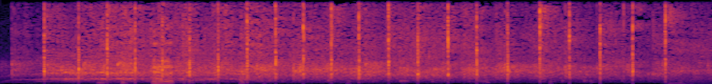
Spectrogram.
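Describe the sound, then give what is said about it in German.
An audience, asked to cheer once more, cheers and claps, with steady, evenly spaced rhythmic claps running through a continuous wash of crowd noise; a few raised voices stand out near the start. “Wollen wir nochmal versuchen zu jubeln?”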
